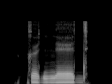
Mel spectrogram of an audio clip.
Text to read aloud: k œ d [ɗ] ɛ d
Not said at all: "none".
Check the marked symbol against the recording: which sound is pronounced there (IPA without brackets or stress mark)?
n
